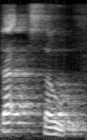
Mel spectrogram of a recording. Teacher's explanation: حمزہ ساکن جھٹکے سے ادا کرتے ہیں، سو و لین ہے، ہونٹوں کو تمام بول کریں گے.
